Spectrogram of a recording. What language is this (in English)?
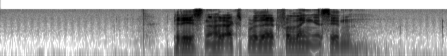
Norwegian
